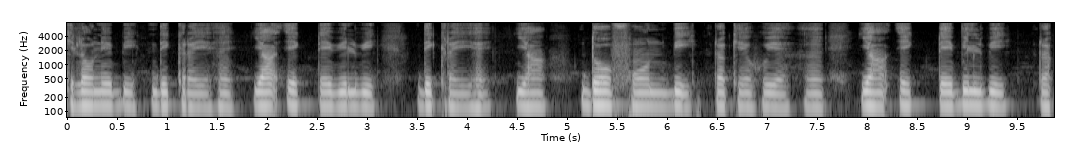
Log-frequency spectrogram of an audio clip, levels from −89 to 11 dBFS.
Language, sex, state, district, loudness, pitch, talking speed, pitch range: Hindi, male, Rajasthan, Jaipur, -20 LUFS, 130 Hz, 150 wpm, 125-130 Hz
